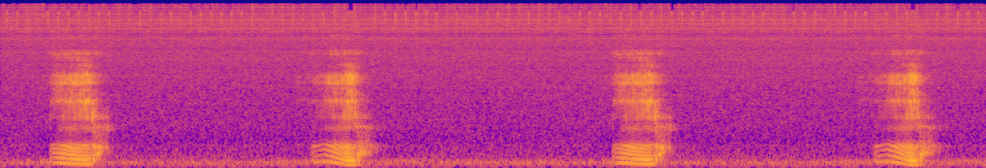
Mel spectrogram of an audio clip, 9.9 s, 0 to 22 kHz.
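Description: Four loud, rattling inhaled snores about every three seconds, roughly 20 a minute, in a quiet room: snoring during sleep.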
